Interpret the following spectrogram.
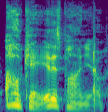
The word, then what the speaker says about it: Ponyo: It is Ponyo. He was right. Okay, it is Ponyo.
